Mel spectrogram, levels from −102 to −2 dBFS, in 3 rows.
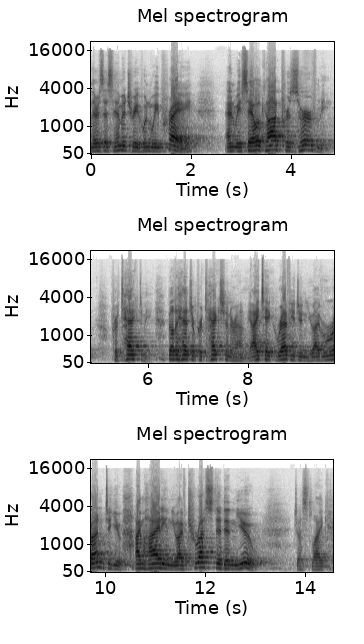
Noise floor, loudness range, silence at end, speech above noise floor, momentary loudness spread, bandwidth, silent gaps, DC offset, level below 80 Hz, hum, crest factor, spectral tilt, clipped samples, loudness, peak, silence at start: -40 dBFS; 4 LU; 0 s; 26 dB; 16 LU; 17.5 kHz; none; under 0.1%; -58 dBFS; none; 14 dB; -5 dB/octave; 0.5%; -14 LUFS; 0 dBFS; 0 s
